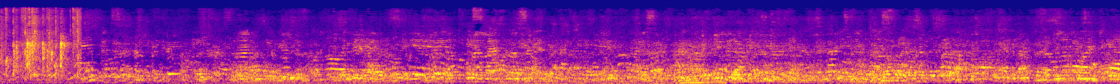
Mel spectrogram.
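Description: A crowd of men and women chat and murmur nearby.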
